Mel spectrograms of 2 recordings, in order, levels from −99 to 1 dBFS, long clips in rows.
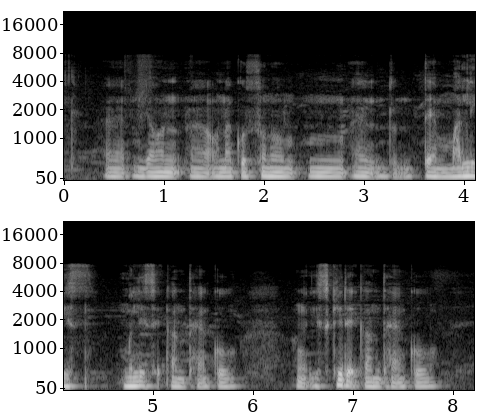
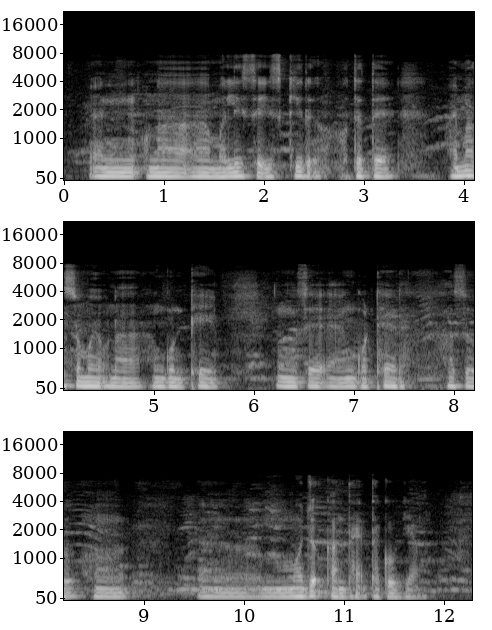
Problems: continuous background conversations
